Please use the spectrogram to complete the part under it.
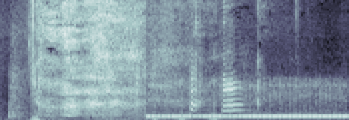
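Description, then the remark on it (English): A steady, continuous telephone dial tone hums loudly for about the last second and a half, preceded by handling noise, low thumps and a few short electronic beeps, as a phone call is placed to Jet's Pizza. “I call them at least twice a week. My phone's not ringing.”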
